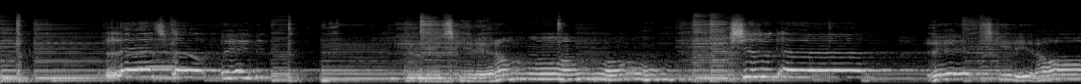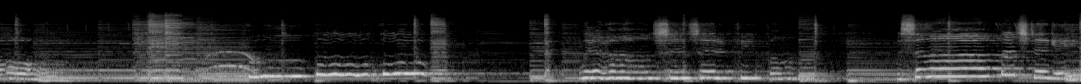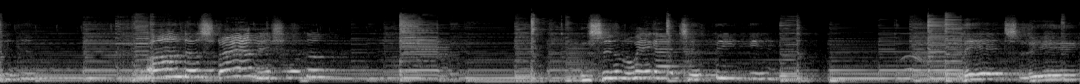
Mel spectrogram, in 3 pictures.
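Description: A man singing live to his own acoustic guitar, with strummed and picked chords under a sung melody.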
